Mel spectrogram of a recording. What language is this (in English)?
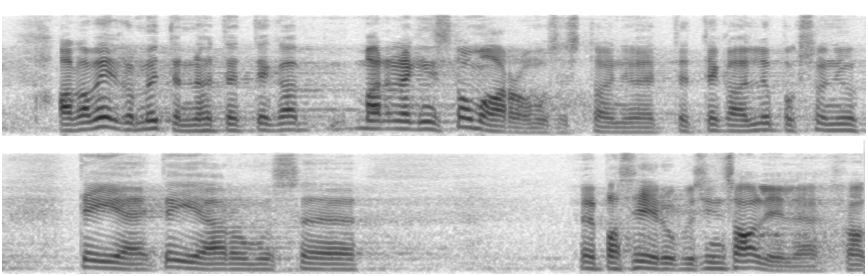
Estonian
